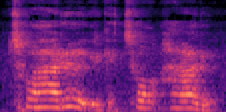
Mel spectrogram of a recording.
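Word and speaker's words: צֹחַר: 그다음 다섯 번째, 초하르 이런 발음인데 히브리 말 눈부시다, 빛이 되다, 번쩍이다.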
